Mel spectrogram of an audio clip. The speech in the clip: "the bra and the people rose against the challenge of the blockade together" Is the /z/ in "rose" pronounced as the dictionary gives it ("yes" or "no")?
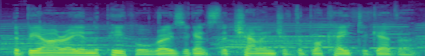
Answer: yes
